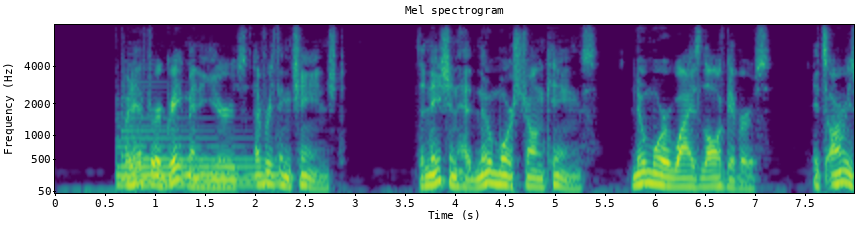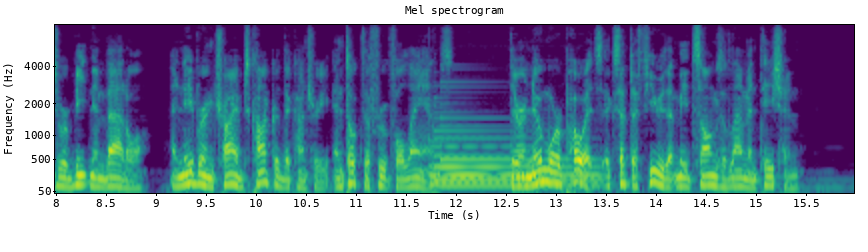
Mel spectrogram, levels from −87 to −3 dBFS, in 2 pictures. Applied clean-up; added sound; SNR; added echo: none; Electric guitar / Strum; 3 dB; none.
